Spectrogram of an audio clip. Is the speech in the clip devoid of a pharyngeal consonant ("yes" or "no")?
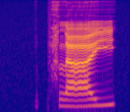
yes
